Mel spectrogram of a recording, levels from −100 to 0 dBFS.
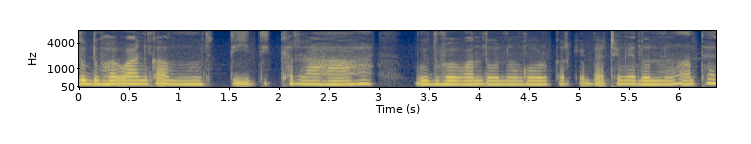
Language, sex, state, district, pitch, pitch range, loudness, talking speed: Hindi, female, Jharkhand, Deoghar, 180 Hz, 175-190 Hz, -17 LUFS, 170 wpm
